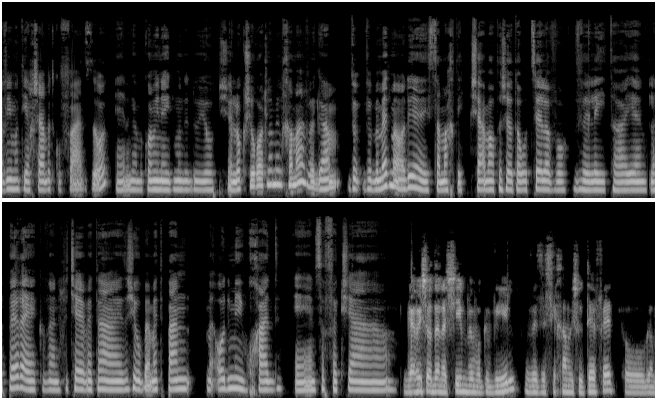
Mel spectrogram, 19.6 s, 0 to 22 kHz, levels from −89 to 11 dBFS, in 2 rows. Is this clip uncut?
no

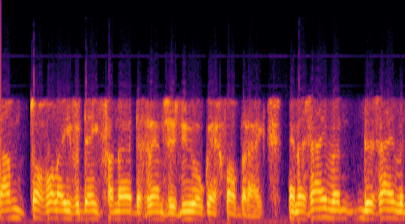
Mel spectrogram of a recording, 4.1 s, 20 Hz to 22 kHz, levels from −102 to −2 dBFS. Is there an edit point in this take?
yes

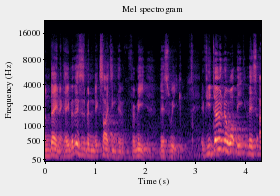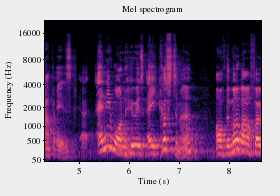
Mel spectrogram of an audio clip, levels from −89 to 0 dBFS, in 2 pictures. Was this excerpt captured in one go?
no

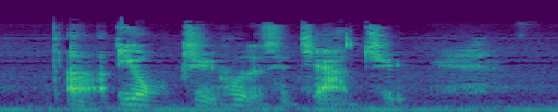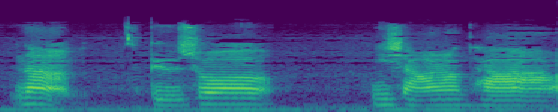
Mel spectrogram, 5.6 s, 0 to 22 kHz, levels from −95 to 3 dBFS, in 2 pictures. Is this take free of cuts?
yes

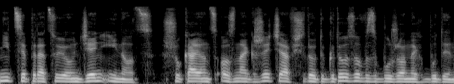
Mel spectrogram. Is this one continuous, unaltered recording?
yes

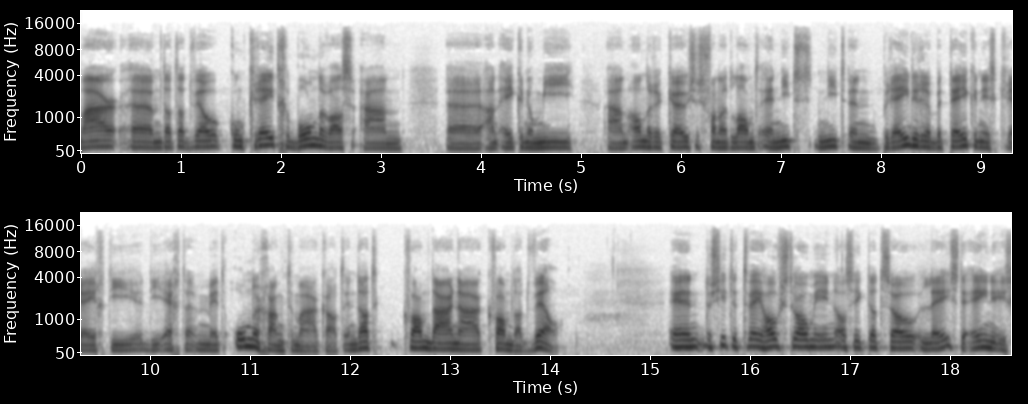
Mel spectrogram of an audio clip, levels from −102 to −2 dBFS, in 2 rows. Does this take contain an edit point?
no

